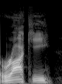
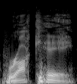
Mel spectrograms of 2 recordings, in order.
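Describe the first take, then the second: First: The name ends with an 'ee' sound. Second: The name ends with an 'ay' sound. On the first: The speaker calls it wrong. "I'm not going to pronounce it Rocky" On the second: The speaker calls it right. "I'm going to say Rockay because it's rock"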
